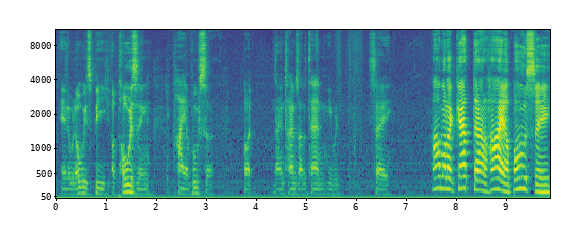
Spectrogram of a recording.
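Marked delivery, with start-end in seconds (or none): 7.5-9.9 put-on old-school wrestler voice, loud, pitched up, yelled. Quoting what he'd always say wrestling in Japan, Terry Funk voice. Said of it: "doing that Terry Funk voice".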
